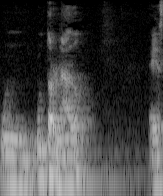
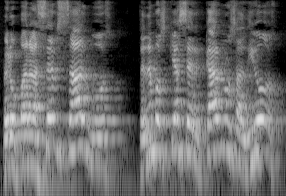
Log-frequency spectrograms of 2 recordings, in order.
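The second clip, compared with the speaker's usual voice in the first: higher-pitched, insistent sermon delivery; raised preacher's voice driving each phrase home; emphatic preaching; 6 semitones higher than usual. Real, not acted. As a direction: preach it with urgent conviction.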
